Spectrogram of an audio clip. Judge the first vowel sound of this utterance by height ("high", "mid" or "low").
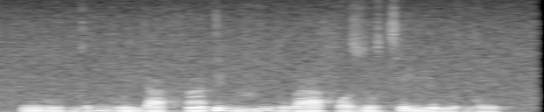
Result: high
